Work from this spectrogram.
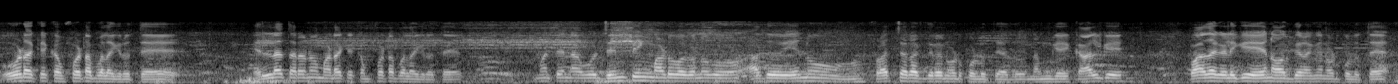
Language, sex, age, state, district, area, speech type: Kannada, male, 18-30, Karnataka, Kolar, rural, spontaneous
